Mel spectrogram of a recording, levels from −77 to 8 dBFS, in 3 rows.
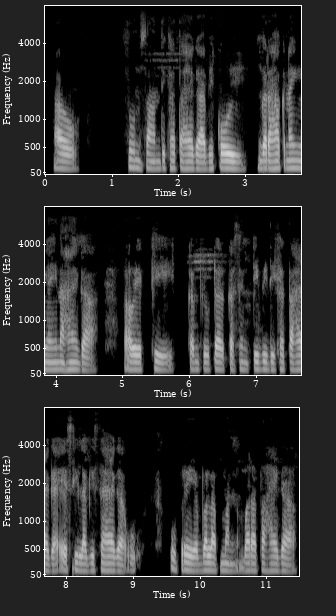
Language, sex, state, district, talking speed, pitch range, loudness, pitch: Surgujia, male, Chhattisgarh, Sarguja, 170 wpm, 125-130 Hz, -18 LUFS, 125 Hz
